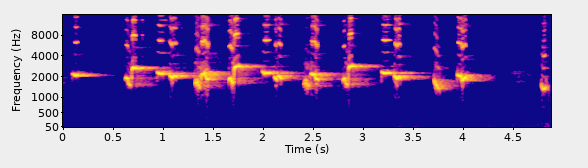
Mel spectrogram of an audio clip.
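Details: Actively singing sooty-headed bulbul, played so a caged bird will answer: a single held whistle, then a fluent run of bubbly, swooping whistled notes at a brisk, uneven pace.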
